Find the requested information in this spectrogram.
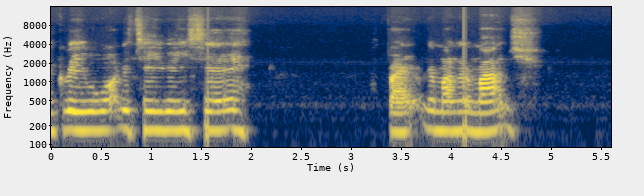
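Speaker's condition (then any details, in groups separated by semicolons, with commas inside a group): Cerebral palsy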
